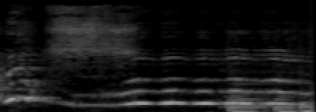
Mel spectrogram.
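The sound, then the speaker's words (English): A Siberian husky named Manson, with a gray coat and blue eyes, lets out a long, sustained howl at home, holding a steady pitch with wavering overtones, then breaks into lower, choppy yowling vocalizations near the end. “Manson is a Siberian husky. He has a beautiful gray coat, piercing blue eyes.”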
